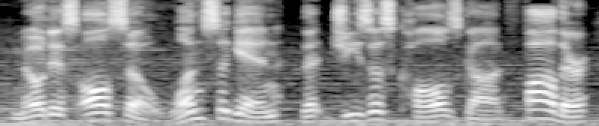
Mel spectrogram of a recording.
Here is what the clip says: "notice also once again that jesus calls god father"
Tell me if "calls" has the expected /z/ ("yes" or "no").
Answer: yes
